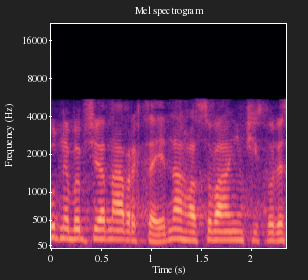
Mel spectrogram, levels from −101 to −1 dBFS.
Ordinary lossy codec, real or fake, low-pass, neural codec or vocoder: AAC, 24 kbps; fake; 5.4 kHz; codec, 16 kHz, 4 kbps, X-Codec, HuBERT features, trained on LibriSpeech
